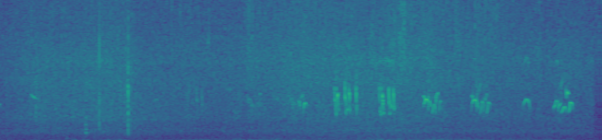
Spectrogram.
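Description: A small bird calling, a quick series of about eight short high chirps starting about halfway through, over a low steady rumble.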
